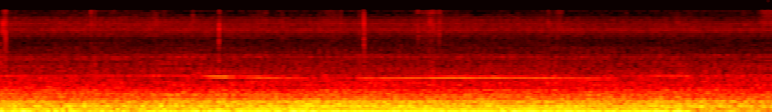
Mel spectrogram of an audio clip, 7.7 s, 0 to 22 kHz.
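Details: 2001 Jeep WJ 4.0L: while driving about 25-30 mph, a wind-chime sound grew into this thin steady whistle riding above the engine rumble, holding pitch; owner suspects a bad water pump, not confirmed.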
